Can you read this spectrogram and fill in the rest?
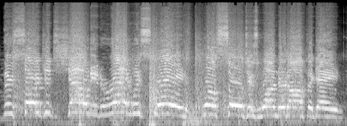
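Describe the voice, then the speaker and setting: A man loudly declaiming mock-heroic slam poetry in drawn-out lines, shouting it out during an online game. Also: very high voice, fairly even intonation. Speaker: video game player reciting a mock poem. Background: loud music.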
